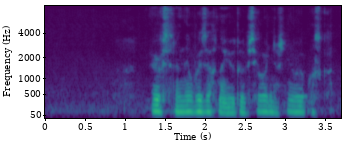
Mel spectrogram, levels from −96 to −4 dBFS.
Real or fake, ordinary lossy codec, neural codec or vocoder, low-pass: fake; none; codec, 16 kHz, 4 kbps, X-Codec, WavLM features, trained on Multilingual LibriSpeech; none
